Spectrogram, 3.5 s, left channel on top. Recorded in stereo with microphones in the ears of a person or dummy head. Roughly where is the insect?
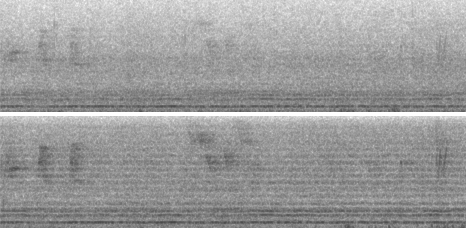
Right.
